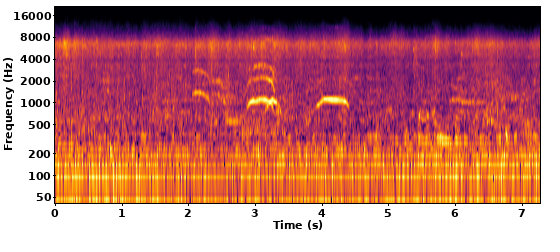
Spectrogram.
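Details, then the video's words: Baby monkey named Lizza, wild in the forest of the Angkor Park area, crying loudly to call its mother while hungry: a few short, arched, tonal wails rise and fall over about two seconds against steady background hiss. "Poor baby Lizza cry & cry loudly, Lizza cry to call mom& hungry"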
